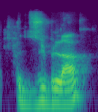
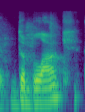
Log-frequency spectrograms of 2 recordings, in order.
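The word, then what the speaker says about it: DeBlanc: Damita Jo Dublanc, uh, her full name, uh, very French, or de Blanc, uh, like you, you Americans like to pronounce it. we don't pronounce the C in French, by the way.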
